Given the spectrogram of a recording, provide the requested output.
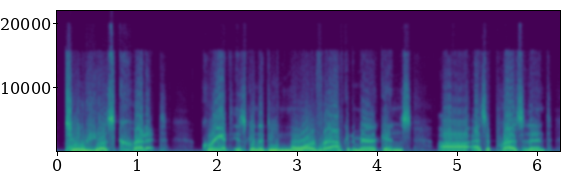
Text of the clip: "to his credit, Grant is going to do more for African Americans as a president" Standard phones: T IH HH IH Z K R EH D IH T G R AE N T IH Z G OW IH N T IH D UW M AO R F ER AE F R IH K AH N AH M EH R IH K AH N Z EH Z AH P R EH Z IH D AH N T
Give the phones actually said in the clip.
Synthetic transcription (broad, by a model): T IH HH IH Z K R EH D IH T G R AE N T IH Z G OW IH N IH D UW M AO R F ER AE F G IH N AH M EH R IH K AH N Z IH Z AH P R EH Z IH D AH N T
